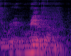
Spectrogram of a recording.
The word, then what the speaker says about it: rhythm: It's rhythm. Rhythm. Okay. So, the second H is pronounced because it's a th. It's not because it's a h. Okay. It's rhythm.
